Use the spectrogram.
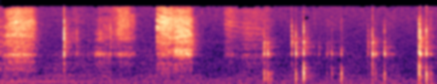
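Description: Long fake nails scratch and rub across the flat wooden face of a large round plywood balance board with a black plastic dome in the centre, held upright. Bursts of hissy rasping come first, followed by a scattering of short, sharp clicks with almost no ring.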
